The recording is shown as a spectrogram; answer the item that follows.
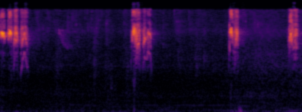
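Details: Olive-backed sunbird, kept as a caged bird, giving short high buzzy chip bursts about one second apart, with low background hum.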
